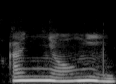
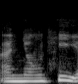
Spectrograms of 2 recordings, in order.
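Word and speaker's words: 안녕히: Jadi dibacanya anyongi gitu bukan anyonghi ya.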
